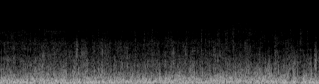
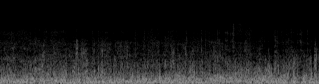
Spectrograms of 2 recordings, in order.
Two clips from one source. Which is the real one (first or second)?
first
